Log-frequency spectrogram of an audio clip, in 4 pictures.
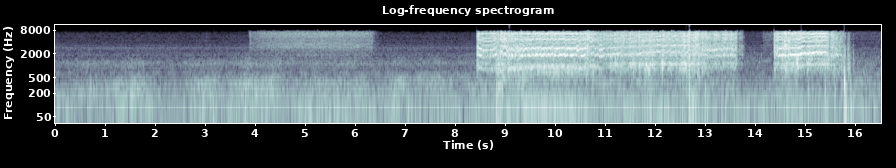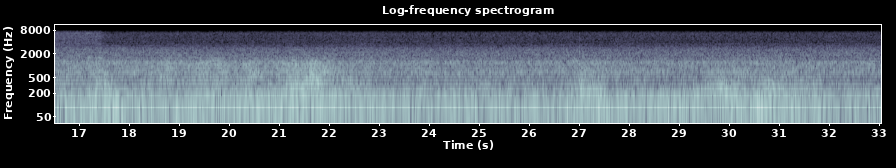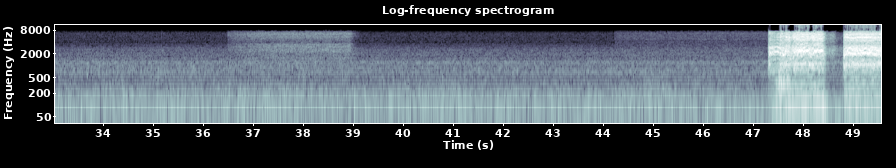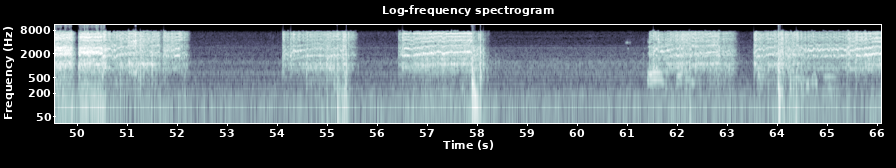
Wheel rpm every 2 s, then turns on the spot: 0, 0, 0, 0, 190, 290, 270, 160, 0, 0, 0, 0, 0, 0, 0, 0, 0, 0, 0, 0, 0, 0, 0, 60, 180, 270, 50, 160, 190, 40, 50, 190, 260.
none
